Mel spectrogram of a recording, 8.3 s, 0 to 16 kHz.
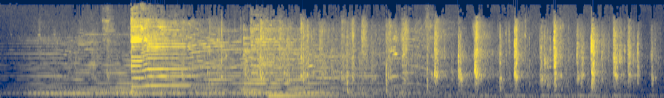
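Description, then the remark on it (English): The hooves of twelve ridden horses clip-clop at an unhurried, steady pace as they ride slowly into town in Liberty, Missouri, in 1866 at 2 o'clock in the afternoon, the sharp hoofbeats growing clearer over the second half, following a stretch of sustained tonal sound at the start. “Twelve men on horses ride slowly into town.”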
